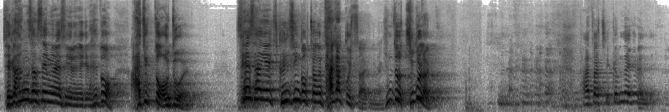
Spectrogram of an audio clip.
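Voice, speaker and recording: Animated man lecturing in an echoey hall. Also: extremely high pitch, fast. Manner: animated, acts out scenes with sudden shouts. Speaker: taekwondo seminar lecturer. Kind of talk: seminar lecture.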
